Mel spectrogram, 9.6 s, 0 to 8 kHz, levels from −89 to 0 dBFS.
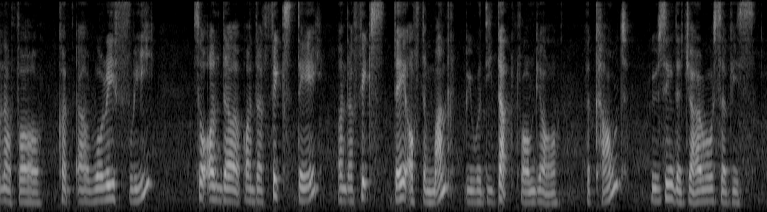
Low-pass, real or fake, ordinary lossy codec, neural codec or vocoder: none; fake; none; codec, 16 kHz, 2 kbps, FunCodec, trained on LibriTTS, 25 frames a second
